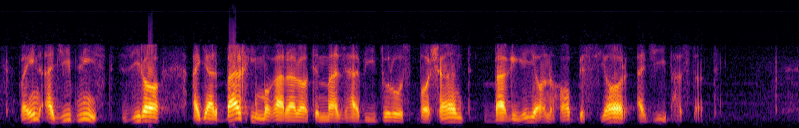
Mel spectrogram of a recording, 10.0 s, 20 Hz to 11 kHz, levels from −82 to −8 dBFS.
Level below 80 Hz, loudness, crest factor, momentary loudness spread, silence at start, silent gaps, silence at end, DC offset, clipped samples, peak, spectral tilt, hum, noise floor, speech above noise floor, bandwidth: -84 dBFS; -20 LUFS; 20 dB; 15 LU; 0.25 s; none; 1.5 s; under 0.1%; under 0.1%; 0 dBFS; -5.5 dB/octave; none; -60 dBFS; 40 dB; 8.4 kHz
